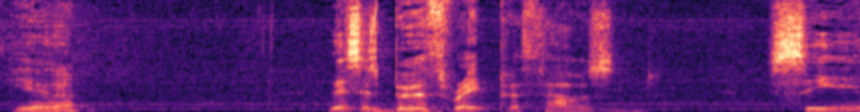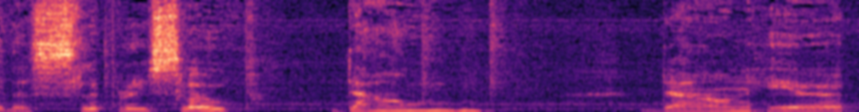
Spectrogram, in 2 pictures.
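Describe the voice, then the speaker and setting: An actress playing a stern, fanatical older indoctrinator in an audio drama, preachy and scolding. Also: female voice, on the low side, darkish tone, a little hiss or hum. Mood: contemptuous.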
